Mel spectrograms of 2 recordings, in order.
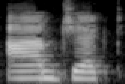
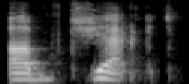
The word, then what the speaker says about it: object: day is object and it's not object even though it's spelled the same it's object and it's a verb and it says when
